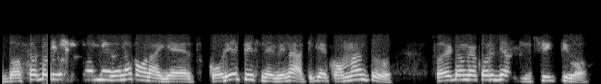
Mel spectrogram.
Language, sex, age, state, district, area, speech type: Odia, male, 30-45, Odisha, Bhadrak, rural, conversation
